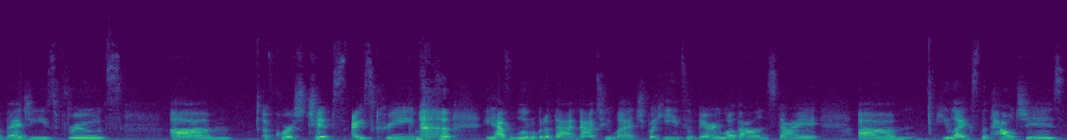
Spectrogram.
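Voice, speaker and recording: A young mother chats to camera at home in a loose, filler-heavy way, with plenty of ums and likes. Her voice sits at an ordinary middle pitch. She is recorded from a little way off the mic, with faint noise underneath. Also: a bit bright, recorded from a distance, low-quality recording. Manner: chatty, many ums and likes. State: out of breath. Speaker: vlogger, mother. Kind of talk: casual chat to camera. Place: home room.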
